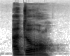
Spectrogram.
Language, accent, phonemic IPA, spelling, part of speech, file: French, France, /a.dɔ.ʁɑ̃/, adorant, verb, LL-Q150 (fra)-adorant.wav
- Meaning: present participle of adorer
